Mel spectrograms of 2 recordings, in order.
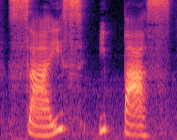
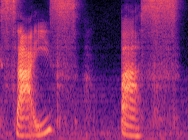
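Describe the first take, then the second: First: Very slowly, each word apart; slow demo. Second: Said in the usual way. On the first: Shown as a demonstration. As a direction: draw out "Sais" and "paz" to compare the sounds. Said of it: "sons parecidos". ("Sais e paz" bem devagar, palavra por palavra) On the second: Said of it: "eles não são iguais".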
